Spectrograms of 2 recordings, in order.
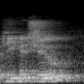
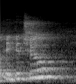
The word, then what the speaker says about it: Pikachu: you said pikachu but it should be emphasized on the second syllable which is uh on the first syllable which is pikachu okay so very good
